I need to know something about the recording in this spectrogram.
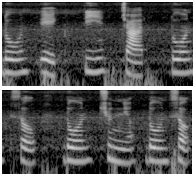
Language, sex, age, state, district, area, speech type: Goan Konkani, female, 18-30, Goa, Ponda, rural, read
